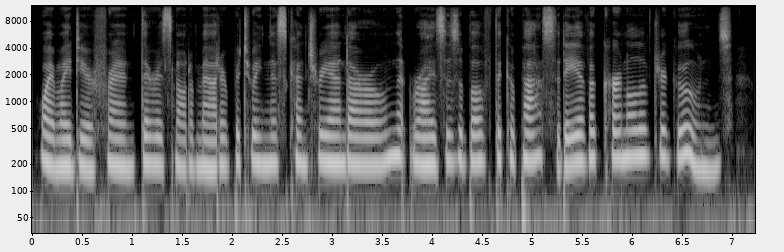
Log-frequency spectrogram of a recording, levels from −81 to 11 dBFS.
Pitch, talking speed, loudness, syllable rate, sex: 205 Hz, 205 wpm, -17 LUFS, 5.6 syllables/s, female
